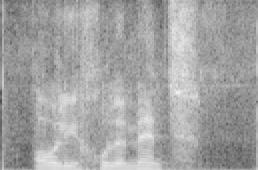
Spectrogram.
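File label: "oligoelement", Dutch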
